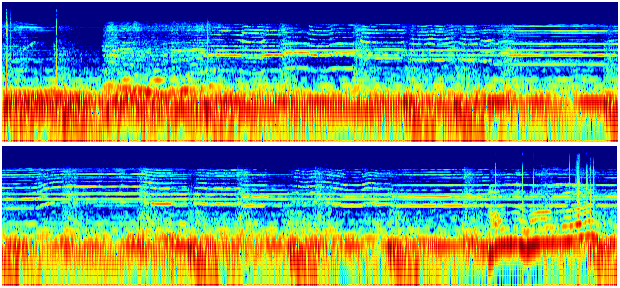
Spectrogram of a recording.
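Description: Turkish folk music accompanying a zeybek dance: a reedy wind melody with ornamented turns over a steady low drone, with plucked strings.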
